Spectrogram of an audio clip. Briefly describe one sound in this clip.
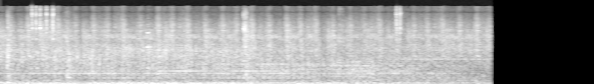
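A generator engine rumbles and clatters steadily.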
